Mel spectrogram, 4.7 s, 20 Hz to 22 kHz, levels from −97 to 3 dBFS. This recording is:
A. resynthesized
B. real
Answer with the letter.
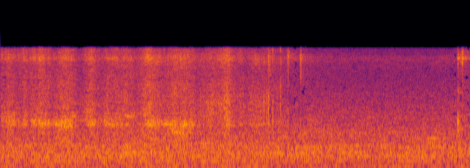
B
